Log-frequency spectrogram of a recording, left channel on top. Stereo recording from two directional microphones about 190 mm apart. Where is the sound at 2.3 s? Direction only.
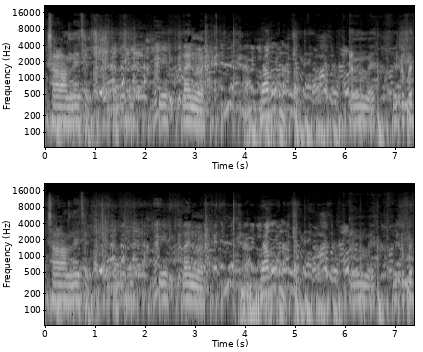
10° right (ahead or behind).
